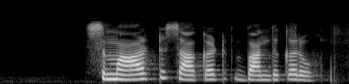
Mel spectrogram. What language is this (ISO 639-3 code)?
pan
